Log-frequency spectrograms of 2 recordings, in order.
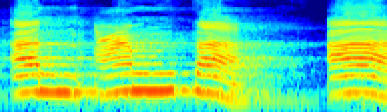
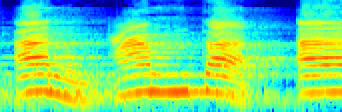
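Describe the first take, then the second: Both takes have the same delivery.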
